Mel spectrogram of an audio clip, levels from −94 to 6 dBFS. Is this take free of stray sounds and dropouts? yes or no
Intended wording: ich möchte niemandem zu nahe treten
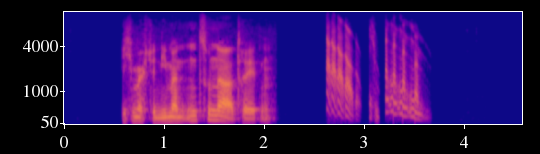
no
